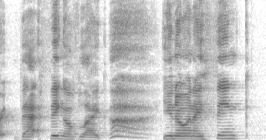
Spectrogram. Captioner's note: gasps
